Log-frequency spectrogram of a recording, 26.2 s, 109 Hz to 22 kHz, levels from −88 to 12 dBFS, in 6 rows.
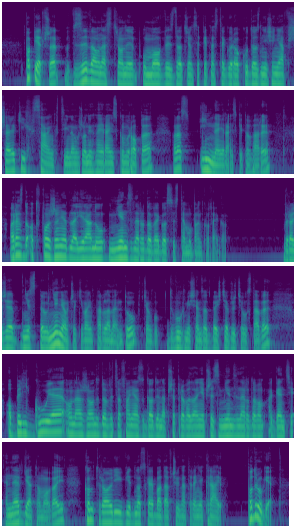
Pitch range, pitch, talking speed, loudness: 110-135 Hz, 115 Hz, 150 wpm, -27 LUFS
